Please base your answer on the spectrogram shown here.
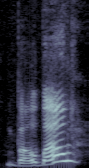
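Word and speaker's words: Bobeau: knew it oh yeah it says the pronounced name on the back oh bobo here you pronounce that can you see it uh well the second word is also bo b-e-a-u like the name so bobo bobo just spelled both differently that's funny clever i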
